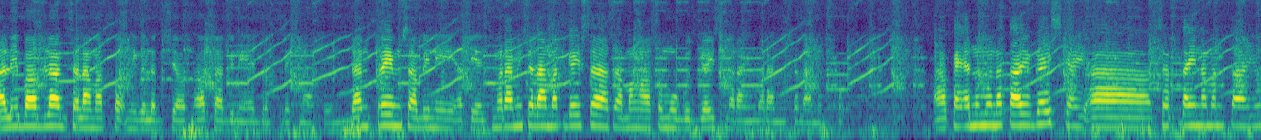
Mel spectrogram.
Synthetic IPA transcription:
ʔɐlɪbablaɡ̚sɐlaːmɐt̪̚poʔmɪɡɐlɐb̚sɛwt̪ʔot̪saːbɪnɪʔɛd̪ont̪ɾɪk̚na̰ːt̪ɪnd̪ɐnt̪ɾɪmsaːbɪnɪʔɐt̪iɐd͡ʒmɐɾaːmɪŋsɐlaːmɐt̪̚ɡajsɐsɐmɐŋasʊmuːɡʊd̪̚ɡajsmɐɾaːmɪŋmɐɾaːmɪŋsɐlaːmɐt̪̚poʔ | ʔaːkɐjʔɐnomonɐt̪aːjo̞ɡajskɐjʔaːsɛɾt̪ajnɐmant̪aːjo̞

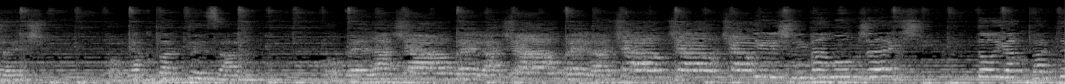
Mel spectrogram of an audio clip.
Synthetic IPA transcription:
ɛt͡ɕ | t̪ɔjakpaɾt̪ɪzan | ɔbɛlat͡ɕawbɛlat͡ɕawbɛlat͡ɕawt͡ɕawt͡ɕajɛɕlʲimamɔmʐɛt͡ɕ | t̪ɔjakpaɾt̪

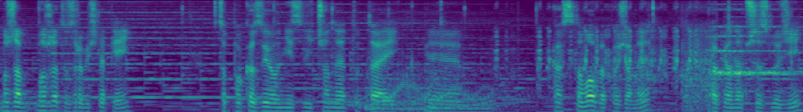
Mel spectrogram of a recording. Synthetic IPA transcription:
mɔʐamɔʐat̪ɔzɾɔbʲit͡ɕlɛpʲej | t̪sɔpɔkazujɔ̃w̃ɲɛzlʲit͡ʂɔnɛt̪ut̪aj | kast̪ɔmɔvɛpɔʑɔmɘ | ɾɔbʲjɔnɛpʂɛzlud͡ʑi

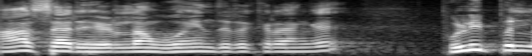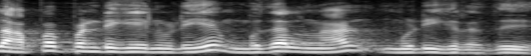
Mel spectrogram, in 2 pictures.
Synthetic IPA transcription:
aːsaːɾɪɣɐɭɛlːãːoːjɐnd̪ɪɾɯkːɪɾaːŋɡɐ | pʊɻɪpːɪlːɐpːɐpːɐɳɖɪɣɐjɪnɯɽɐjɐmʊðɐlnaːɭmʊɽɪɣɪrɐðɯ

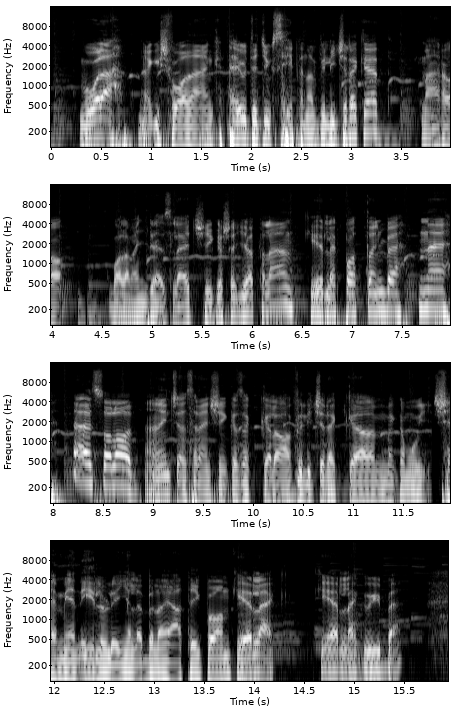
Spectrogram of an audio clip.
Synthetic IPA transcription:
voːlaːmʔɛ̰ɡiʃʋolnːaːŋkɛlylt̪ɛcːykseːpɛnɒvilid͡ʒɛɾɛkɛt̪maːrhɒvɒlɒmɛɲːiɾɛːzlɛɦɛt͡ʃːeːɡɛʃɛɟːaːlt̪ɒla̰ːnkḛːrlɛk̚pɒt̪ːoɲbɛnɛɛlsɒlɒd̪̰nint͡ʃɛnsɛɾɛnt͡ʃeːŋkɛzɛkːɛlɒvilid͡ʒɛɾɛkːɛlmɛɡɒmuːɟʃɛmːijɛneːløːleːɲɛlɛbːɛnɒjaːt̪eːɡ̚bɒnkeːrlɛ̰k | kːeːrlɛ̰kyjbɛ

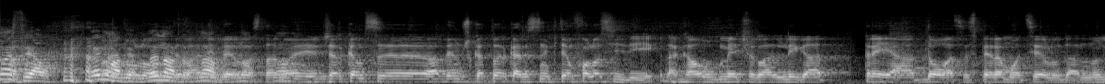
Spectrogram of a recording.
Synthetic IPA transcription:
nast̪ɾiaw̪ojnuaveloojnualaniveluəst̪anno̞jɨnt͡ʃe̞rkəmsəave̞mʒukət̪o̞rʲkaɾe̞səneput̪e̞mfo̞lo̞sid̪ejḛjkəd̪akəawme̞t͡ʃurʲlaliɡa | t̪ɾe̞jad̪o̞wasəspe̞ɾəmo̞t̪se̞lud̪arnu

